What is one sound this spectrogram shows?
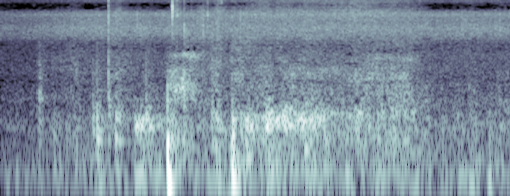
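Thread rustles softly as it is pulled through cloth.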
